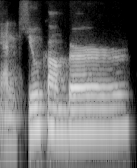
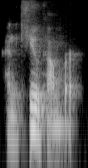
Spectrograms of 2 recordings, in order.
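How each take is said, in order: First: Cucumber said slowly with a rising unfinished tune; wrong way, cucumber rising. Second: Cucumber said low and softer with a clear falling tune; right way, cucumber falling. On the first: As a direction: keep cucumber up as if more is coming. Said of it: "So I'm not saying". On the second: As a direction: bring cucumber down to end the list. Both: Shown as a demonstration.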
